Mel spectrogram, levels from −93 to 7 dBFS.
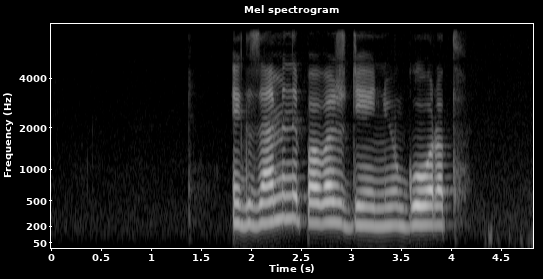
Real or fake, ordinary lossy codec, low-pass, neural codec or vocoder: real; none; 7.2 kHz; none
